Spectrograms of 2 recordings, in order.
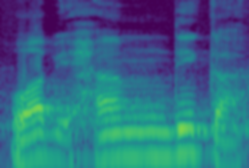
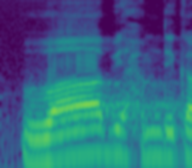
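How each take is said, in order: First: The first vowel 'wa' is kept short. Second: The first vowel 'wa' is drawn out long. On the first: The speaker calls it right. "दोबारा पढ़ें" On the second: The speaker calls it wrong. "वा बिहम्दिका पढ़ना गलत है, वाव को खामखा नहीं खींचना"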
